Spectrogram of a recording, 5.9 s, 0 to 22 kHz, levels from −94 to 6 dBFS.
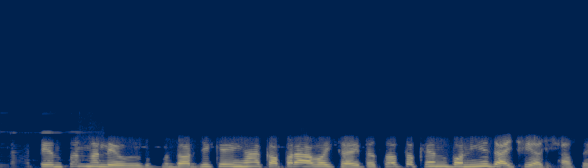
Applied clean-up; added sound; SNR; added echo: neural mask model DeepFilterNet 3.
